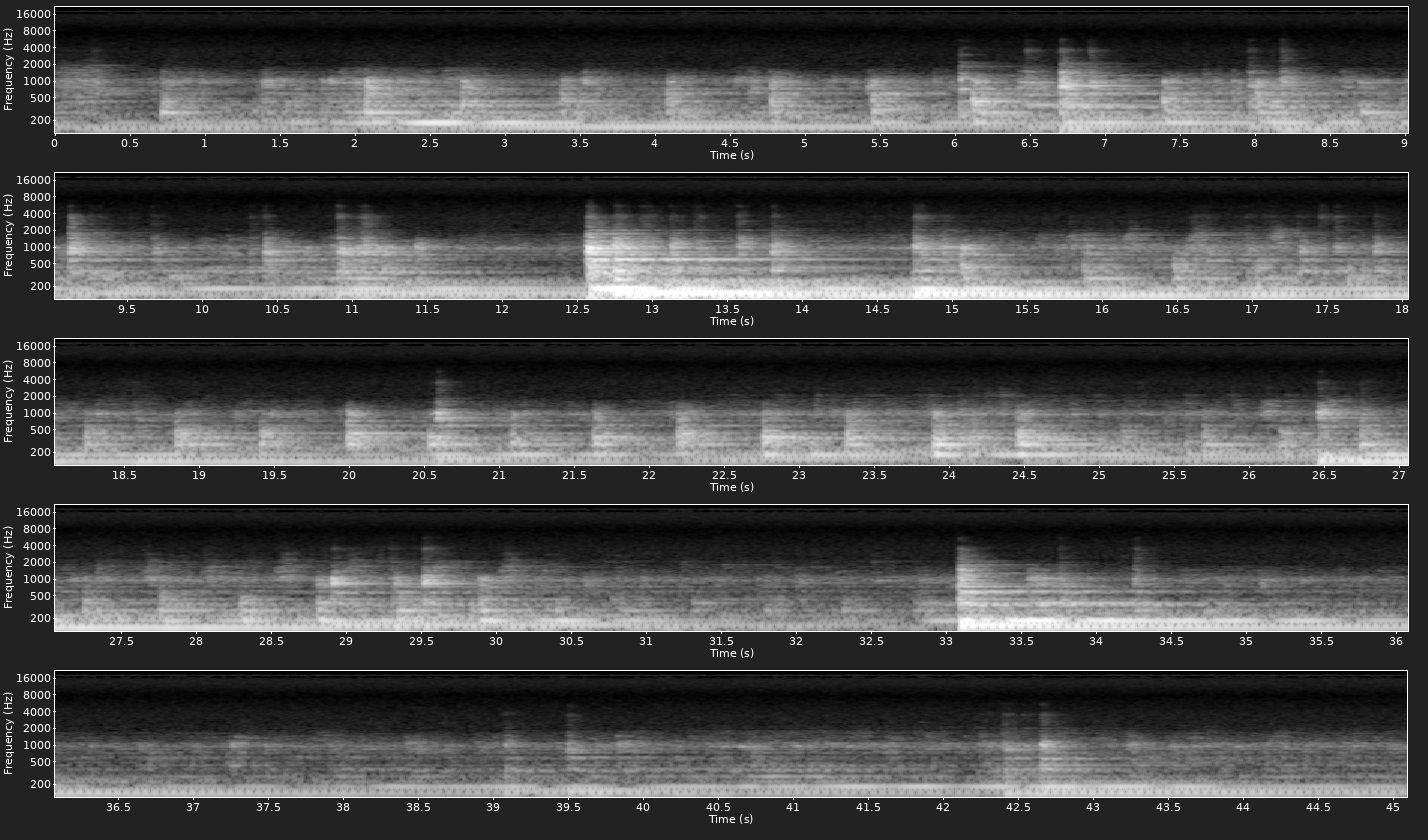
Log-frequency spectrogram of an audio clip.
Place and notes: Utena, Lithuania, handrail
LOM geophone on the handrails of passengers' bridge. an old woman is feedings birds. some crows walks on the handrails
